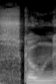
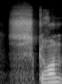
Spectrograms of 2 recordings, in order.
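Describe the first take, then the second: First: The vowel rhymes with 'own'. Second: The vowel rhymes with 'gone'. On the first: "as in own" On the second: "as in gone"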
